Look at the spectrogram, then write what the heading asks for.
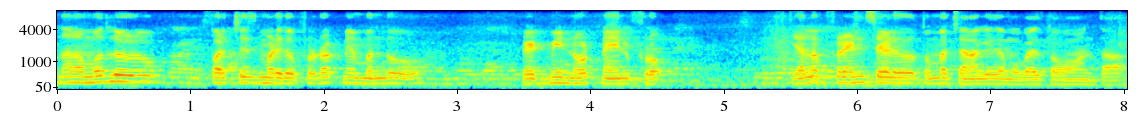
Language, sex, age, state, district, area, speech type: Kannada, male, 60+, Karnataka, Kolar, rural, spontaneous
